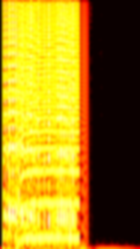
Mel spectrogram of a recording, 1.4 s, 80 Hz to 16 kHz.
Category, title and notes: Sound effects > Electronic / Design
Optical Theremin 6 Osc dry-055
Trippy, Sci-fi, Handmadeelectronic, Experimental, Robotic, FX, Analog, Optical, Electronic, noisey, Digital, Robot, Infiltrator, Theremin, DIY, Otherworldly, Glitch, Sweep, Dub, Scifi, Noise, Synth, Electro, Instrument, Theremins, Bass, SFX, Glitchy, Spacey, Alien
